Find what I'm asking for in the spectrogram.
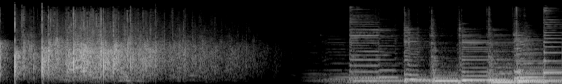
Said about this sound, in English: But thank you very much. Give one more hand around.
